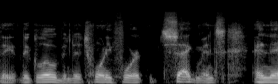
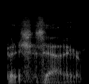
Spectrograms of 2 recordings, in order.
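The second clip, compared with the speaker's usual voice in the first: whispered aside; 14 dB quieter, faster than usual. Real, not acted. Lecturer getting back on track, whispering to himself. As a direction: murmur it almost silently.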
